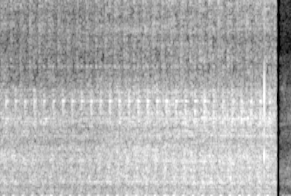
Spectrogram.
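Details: Yamaha Grand Filano scooter, brought in for hard morning starting, right after a valve clearance adjustment: steady exhaust pulses at about three and a half per second with no valve clatter; normal idle.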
